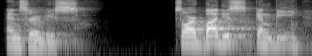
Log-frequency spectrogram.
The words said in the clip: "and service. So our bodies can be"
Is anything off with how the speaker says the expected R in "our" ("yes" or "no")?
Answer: yes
